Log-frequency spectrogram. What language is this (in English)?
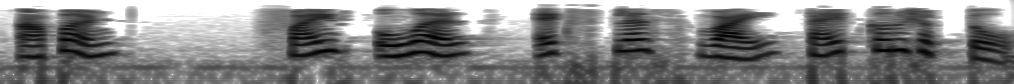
Marathi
